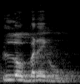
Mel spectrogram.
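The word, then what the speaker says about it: lóbrego: Lobrego, con acento en la O. Lobrego.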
